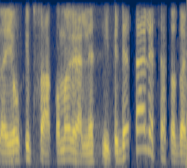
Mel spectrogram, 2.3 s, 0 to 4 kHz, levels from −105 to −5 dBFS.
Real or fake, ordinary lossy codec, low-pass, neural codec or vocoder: real; AAC, 24 kbps; 3.6 kHz; none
